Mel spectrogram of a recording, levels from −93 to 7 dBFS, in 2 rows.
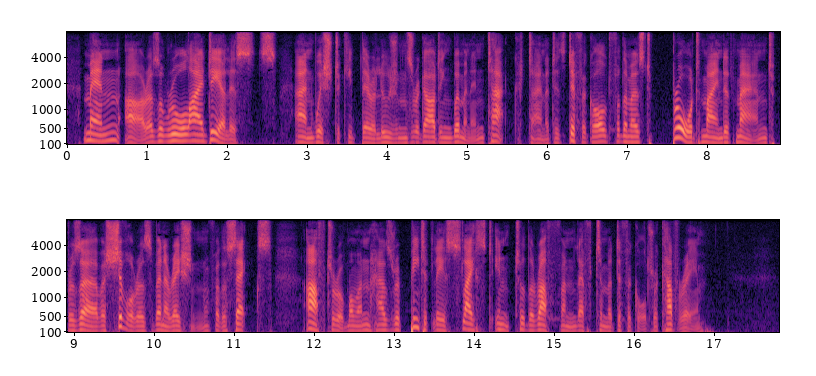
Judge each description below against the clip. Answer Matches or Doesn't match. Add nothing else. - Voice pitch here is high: Doesn't match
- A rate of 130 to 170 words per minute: Matches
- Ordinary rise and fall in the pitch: Matches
